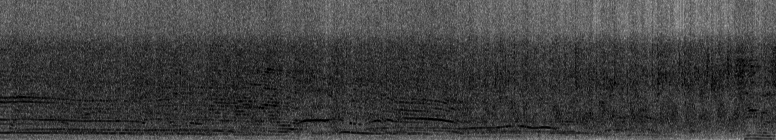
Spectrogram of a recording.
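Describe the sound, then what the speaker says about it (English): Loud crowd applause and cheering at a Boston mayoral campaign speech for Rob Consalvo, with dense clapping throughout, rising whoops and whistles over it, and a roaring, close, sustained sound. "How about a big another round of applause?"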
